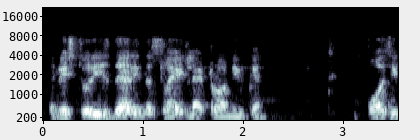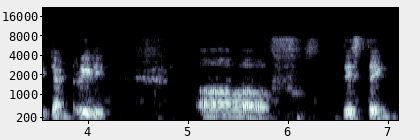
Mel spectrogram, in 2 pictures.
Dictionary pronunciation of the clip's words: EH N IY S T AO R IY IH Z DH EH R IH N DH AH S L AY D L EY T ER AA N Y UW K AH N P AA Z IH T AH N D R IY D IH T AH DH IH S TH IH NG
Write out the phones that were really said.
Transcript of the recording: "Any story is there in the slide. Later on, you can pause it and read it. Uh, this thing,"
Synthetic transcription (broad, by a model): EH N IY S T AO R IY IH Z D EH R IH N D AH S L AY D L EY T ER AA N Y UW K AH N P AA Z IH T AH N D R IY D IH T AH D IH S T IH NG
